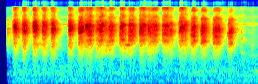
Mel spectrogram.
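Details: Baby budgerigar giving a fast series of harsh, high squawking calls, about three per second, steady and insistent throughout with no other sounds.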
